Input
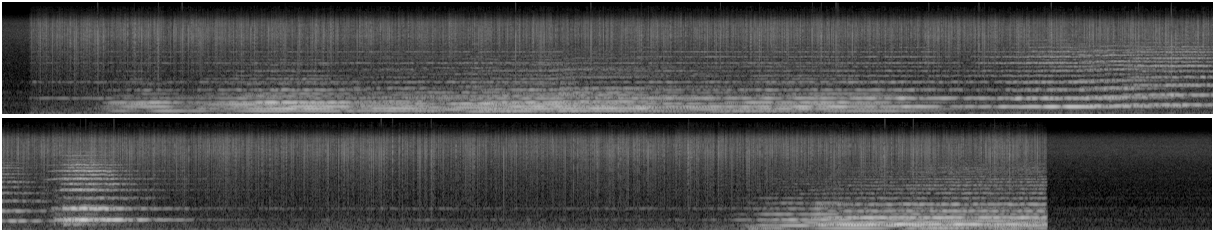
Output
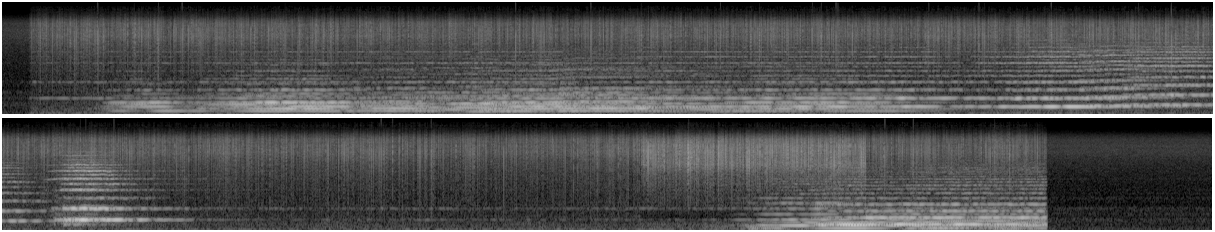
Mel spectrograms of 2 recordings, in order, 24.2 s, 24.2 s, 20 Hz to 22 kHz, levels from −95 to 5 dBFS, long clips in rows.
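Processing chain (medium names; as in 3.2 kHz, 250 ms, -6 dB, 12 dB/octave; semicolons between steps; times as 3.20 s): 18.51–20.76 s: graphic EQ 125/250/500/1000/2000/4000/8000 Hz +3/+5/-9/+4/+4/+12/+6 dB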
